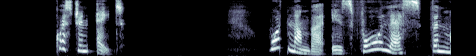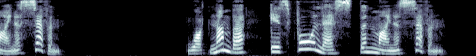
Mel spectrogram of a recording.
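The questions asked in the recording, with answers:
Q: What number is 4 less than minus 7?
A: -11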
